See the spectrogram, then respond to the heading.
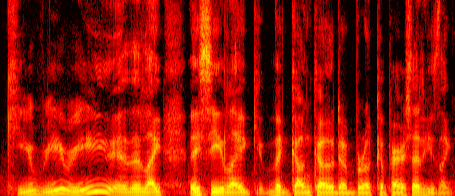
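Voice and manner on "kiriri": slow, high questioning chirp; a little critter asking something; stretched, curious chirp; creature chirp. Retold or imitated. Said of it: "then Ratatouille is like".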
